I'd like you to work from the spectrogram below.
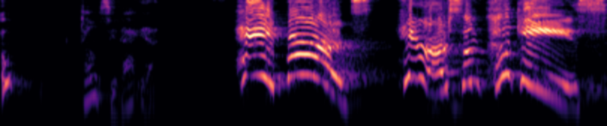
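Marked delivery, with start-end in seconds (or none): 1.9-5.1 very high, loud, drawn-out shout. A narrator reads Frog calling out to the birds, shouted in a loud voice. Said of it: "He shouted in a loud voice".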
